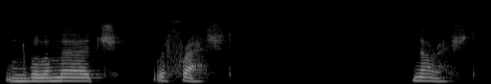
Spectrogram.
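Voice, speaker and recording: A woman yoga teacher guiding a relaxation meditation in a soothing, gentle manner with long pauses. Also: low-pitched, level tone.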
